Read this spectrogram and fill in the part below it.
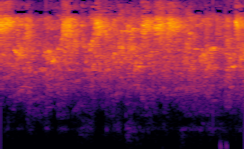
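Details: Budgerigar chicks inside a nest keep up a continuous high, raspy, hissing chatter of begging calls, with two soft low thumps near the end.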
